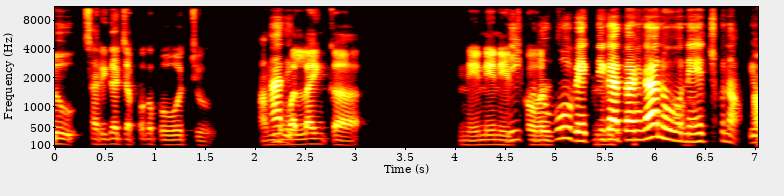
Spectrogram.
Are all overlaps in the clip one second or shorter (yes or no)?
no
